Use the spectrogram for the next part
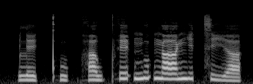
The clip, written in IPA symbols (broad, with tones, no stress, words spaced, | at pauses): le˨˩k̚pʰu˨˩k̚ ha˧wpʰe˥˩ʔ ŋu˥˩ʔŋaː˦˥ŋi˦˥t̚ si˧a̯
